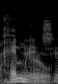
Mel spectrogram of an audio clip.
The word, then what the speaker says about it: Cymru: Dentro de un tiempo, País de Gales se va a llamar Cymru, que se pronuncia Hemru, porque lo van a poner nombre en galés.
